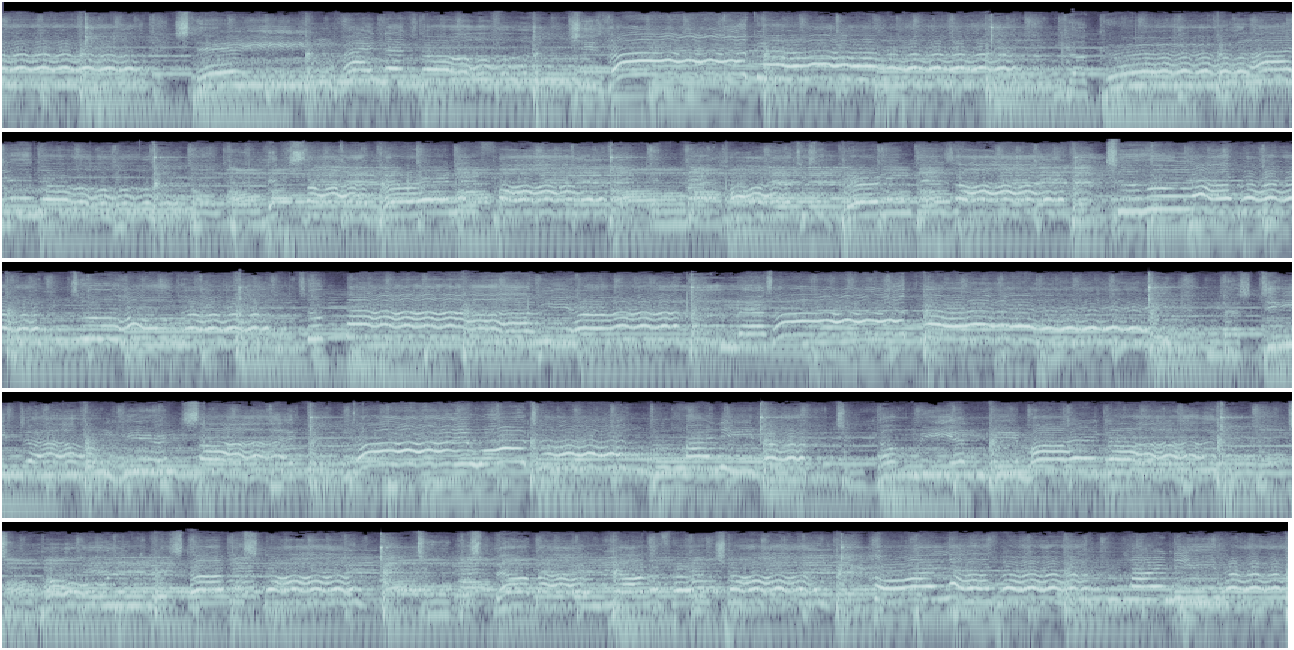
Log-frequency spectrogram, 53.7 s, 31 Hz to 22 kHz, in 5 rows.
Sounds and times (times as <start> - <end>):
Music: 0.0 - 53.7.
